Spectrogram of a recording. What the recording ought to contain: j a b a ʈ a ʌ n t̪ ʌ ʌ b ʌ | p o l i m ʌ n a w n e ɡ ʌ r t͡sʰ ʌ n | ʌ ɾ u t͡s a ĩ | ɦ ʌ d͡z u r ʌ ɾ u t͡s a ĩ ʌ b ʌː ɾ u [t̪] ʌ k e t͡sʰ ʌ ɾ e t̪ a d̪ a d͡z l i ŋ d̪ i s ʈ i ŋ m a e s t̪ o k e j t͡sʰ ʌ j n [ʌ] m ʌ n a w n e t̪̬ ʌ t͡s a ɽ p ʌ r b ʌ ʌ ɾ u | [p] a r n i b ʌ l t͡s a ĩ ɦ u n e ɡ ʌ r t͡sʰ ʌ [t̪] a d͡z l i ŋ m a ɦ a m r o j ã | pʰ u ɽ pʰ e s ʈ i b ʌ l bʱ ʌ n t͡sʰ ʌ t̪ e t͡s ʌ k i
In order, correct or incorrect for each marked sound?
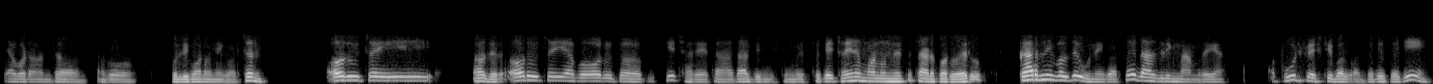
correct, correct, incorrect, incorrect

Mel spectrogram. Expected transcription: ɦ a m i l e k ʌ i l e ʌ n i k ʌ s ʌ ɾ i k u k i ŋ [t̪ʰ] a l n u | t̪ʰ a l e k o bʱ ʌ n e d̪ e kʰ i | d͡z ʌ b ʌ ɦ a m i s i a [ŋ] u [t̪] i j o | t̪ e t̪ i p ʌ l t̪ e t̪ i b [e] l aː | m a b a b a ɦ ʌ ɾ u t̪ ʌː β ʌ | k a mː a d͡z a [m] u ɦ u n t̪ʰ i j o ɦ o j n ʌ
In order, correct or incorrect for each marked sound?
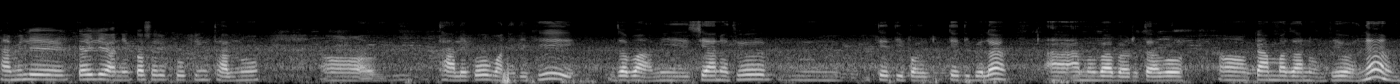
correct, incorrect, incorrect, correct, incorrect

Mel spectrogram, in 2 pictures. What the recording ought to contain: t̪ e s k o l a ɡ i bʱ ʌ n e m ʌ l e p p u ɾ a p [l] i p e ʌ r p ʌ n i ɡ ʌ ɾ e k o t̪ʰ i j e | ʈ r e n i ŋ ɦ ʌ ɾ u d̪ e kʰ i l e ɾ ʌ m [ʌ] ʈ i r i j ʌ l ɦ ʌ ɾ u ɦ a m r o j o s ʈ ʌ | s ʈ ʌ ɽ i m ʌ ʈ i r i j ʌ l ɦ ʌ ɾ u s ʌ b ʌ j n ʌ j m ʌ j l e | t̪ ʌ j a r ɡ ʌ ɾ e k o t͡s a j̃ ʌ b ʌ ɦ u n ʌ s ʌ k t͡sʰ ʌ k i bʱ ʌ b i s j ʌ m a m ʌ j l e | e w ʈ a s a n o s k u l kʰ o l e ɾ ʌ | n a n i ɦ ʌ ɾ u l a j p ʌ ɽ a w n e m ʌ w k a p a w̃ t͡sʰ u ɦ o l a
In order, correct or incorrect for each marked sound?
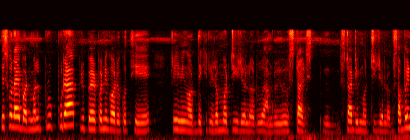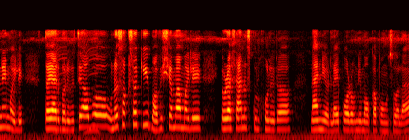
incorrect, correct

